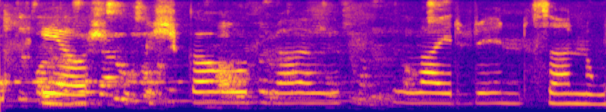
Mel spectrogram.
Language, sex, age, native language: Icelandic, female, 8, Icelandic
